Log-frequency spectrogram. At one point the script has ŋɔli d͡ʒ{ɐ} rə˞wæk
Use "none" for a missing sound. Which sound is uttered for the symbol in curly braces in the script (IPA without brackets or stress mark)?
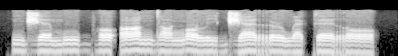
æ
